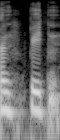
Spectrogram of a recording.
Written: npitn

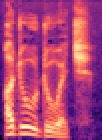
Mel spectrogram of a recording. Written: atutuej

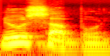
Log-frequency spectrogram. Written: nusapun

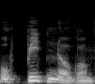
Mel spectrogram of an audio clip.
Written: wpitnokom

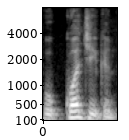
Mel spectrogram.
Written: wkwajikn

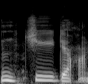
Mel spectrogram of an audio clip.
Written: njitaqn

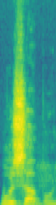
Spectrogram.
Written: wusapun

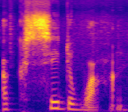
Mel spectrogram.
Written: ksituaqn

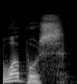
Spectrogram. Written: wapus

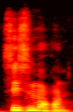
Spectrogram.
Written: sismoqn

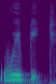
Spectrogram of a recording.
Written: wipit

